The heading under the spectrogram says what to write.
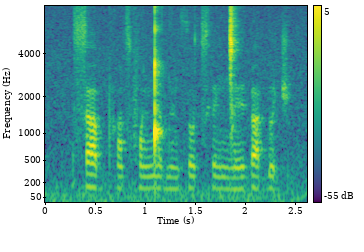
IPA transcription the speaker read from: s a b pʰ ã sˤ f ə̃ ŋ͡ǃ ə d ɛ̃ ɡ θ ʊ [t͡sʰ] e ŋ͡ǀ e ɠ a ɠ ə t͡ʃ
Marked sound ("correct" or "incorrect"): correct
